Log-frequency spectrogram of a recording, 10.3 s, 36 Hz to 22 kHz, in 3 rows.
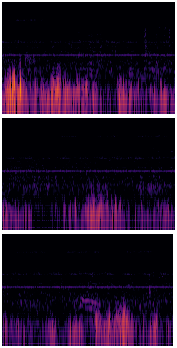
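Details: Casper the white lion with his brothers Mfowethu, Casanova and Footloose, the Shish Brothers, west of Nsemani Dam on the H7 in Kruger National Park, South Africa: deep grunting pulses at widening intervals fade away, with pulsing insects high above.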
